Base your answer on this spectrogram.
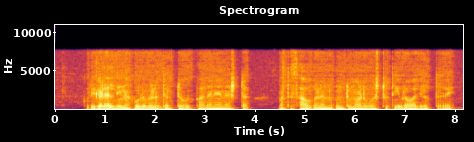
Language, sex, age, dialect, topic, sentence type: Kannada, male, 18-24, Coastal/Dakshin, agriculture, statement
